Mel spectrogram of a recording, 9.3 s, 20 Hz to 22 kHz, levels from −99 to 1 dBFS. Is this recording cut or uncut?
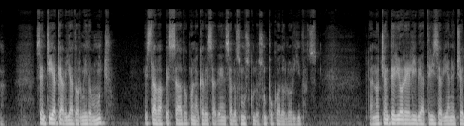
uncut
